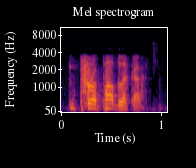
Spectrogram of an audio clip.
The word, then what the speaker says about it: ProPublica: Am I pronouncing that right, Anthony? – ProPublica. – Publica. Yeah. Okay. Mm-hmm. Okay. The anglicized version, I guess.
